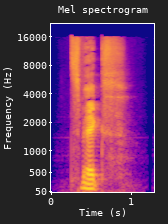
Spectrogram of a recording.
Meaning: for the purpose of
- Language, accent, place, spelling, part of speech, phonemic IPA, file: German, Germany, Berlin, zwecks, preposition, /tsvɛks/, De-zwecks.ogg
